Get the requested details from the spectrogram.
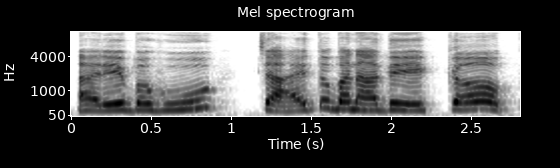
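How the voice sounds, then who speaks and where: A woman's voice: on the high side, steady tone, slow, clear, resonant tone. A woman voicing a scheming older mother-in-law who is obsessed with tea and sighs and grumbles theatrically. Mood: shouting.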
